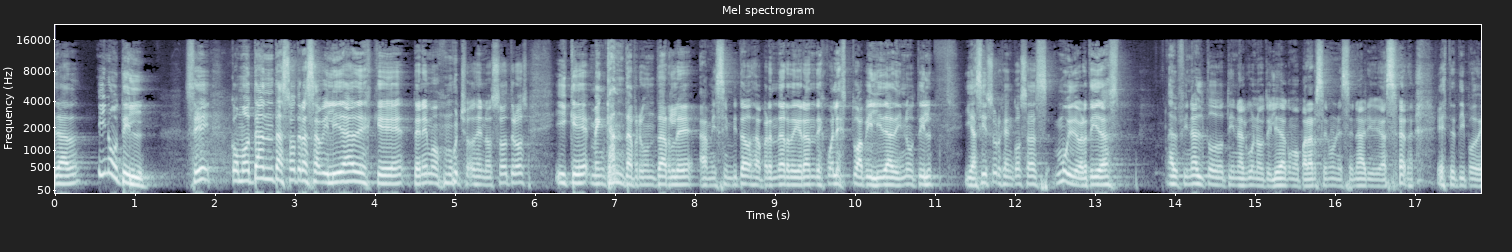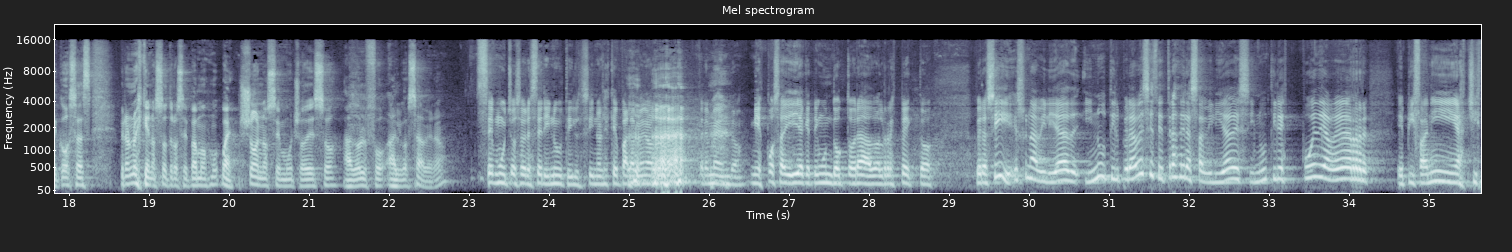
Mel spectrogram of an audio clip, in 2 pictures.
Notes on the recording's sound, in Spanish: Este es un episodio muy especial de Aprender de Grandes que grabamos con audiencia en vivo en el Centro Cultural de la Ciencia en Buenos Aires.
